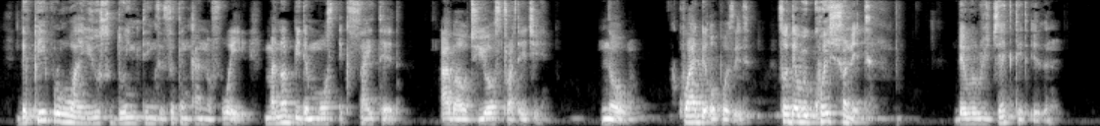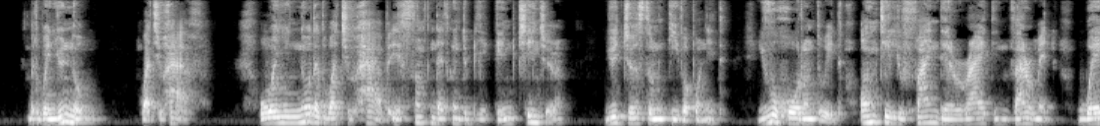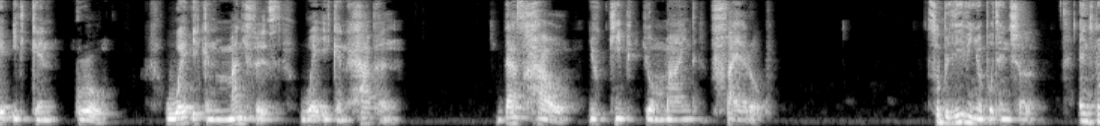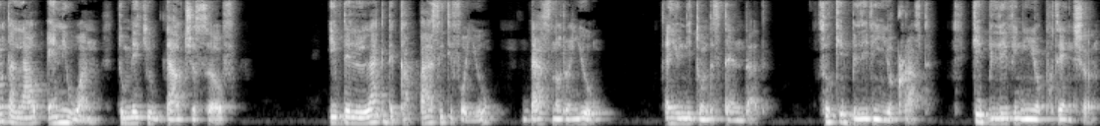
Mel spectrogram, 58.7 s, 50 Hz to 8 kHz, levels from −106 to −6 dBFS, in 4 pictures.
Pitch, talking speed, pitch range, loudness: 170 Hz, 140 wpm, 135-220 Hz, -16 LUFS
